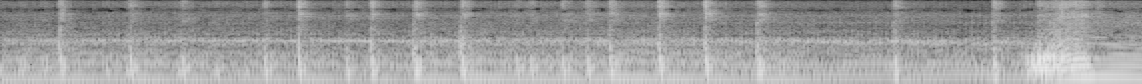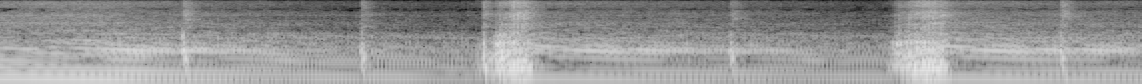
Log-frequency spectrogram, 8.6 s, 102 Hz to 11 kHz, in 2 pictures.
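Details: Yamaha YZ250 two-stroke, first start after frame-off rebuild with complete top end, carburetor rebuild, new Pro Circuit exhaust: crisp ringing idle snapping cleanly through sharp revs and falling back evenly; healthy.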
